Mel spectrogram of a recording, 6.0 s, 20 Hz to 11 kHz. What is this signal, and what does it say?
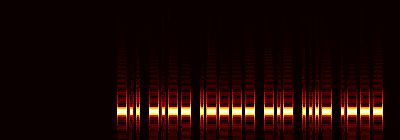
Morse code, heard as a keyed tone, about 25 wpm, 700 Hz. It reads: DY1KVJ
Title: DXCC-100 Call Signs - 6 Characters - 25wpm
